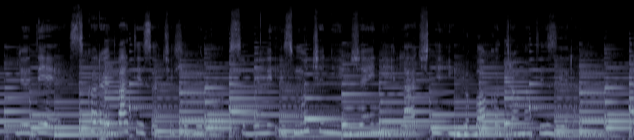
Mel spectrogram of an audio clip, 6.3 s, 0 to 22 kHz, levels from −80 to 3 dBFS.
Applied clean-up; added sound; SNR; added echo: none; Piano; -4 dB; none.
